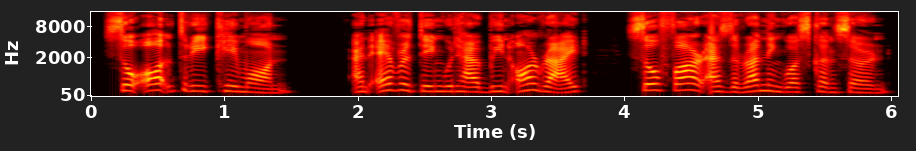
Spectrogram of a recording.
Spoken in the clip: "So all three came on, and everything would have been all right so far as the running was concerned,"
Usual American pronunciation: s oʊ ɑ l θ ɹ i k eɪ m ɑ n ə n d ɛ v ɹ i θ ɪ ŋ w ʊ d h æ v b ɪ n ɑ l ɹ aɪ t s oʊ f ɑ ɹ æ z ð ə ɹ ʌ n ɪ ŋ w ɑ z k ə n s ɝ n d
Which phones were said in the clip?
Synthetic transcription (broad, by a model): s oʊ ɑ l t ɹ i k eɪ m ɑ n ə n d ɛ v ɹ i t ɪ ŋ w ʊ d h æ v b ɪ n ɑ l ɹ aɪ t s oʊ f ɑ ɹ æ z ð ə ɹ ʌ n ɪ ŋ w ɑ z k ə n s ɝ n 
